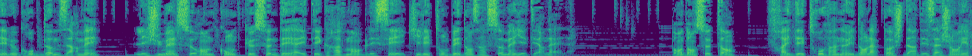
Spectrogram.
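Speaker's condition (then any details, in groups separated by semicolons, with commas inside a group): No condition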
